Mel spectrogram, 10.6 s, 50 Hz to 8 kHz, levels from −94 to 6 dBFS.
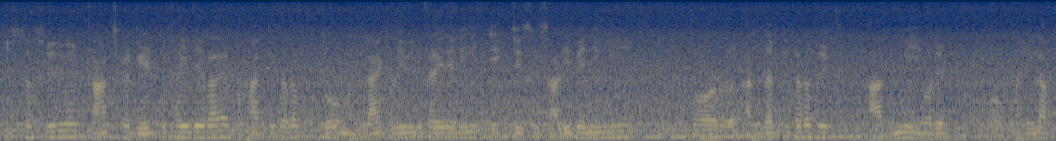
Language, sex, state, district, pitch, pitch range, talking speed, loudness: Hindi, male, Chhattisgarh, Rajnandgaon, 120 Hz, 115-130 Hz, 220 wpm, -29 LUFS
